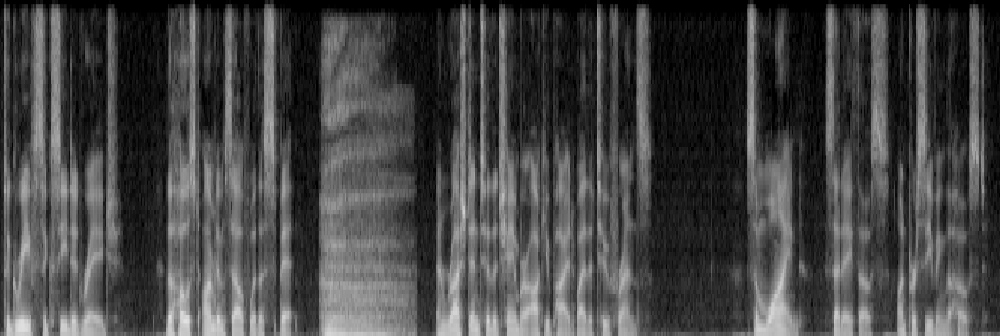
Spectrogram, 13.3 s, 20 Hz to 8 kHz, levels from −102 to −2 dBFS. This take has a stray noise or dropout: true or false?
true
